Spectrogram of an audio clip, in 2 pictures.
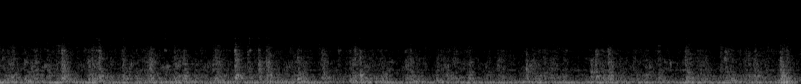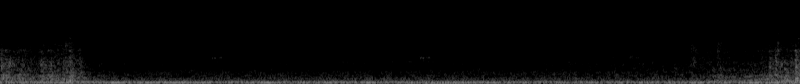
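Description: A washing machine drum turns with a steady low hum.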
